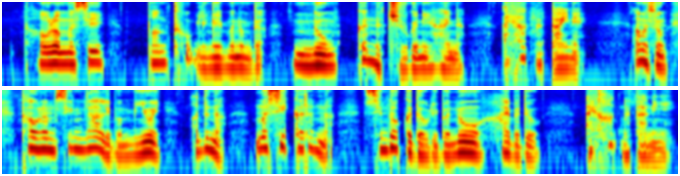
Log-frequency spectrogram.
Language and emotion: Manipuri, fearful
